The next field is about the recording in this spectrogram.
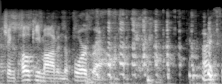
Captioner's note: laughter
